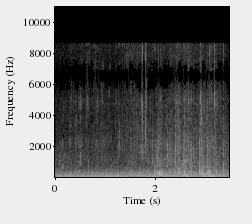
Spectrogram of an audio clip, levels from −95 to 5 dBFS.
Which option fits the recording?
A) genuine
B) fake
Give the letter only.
A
